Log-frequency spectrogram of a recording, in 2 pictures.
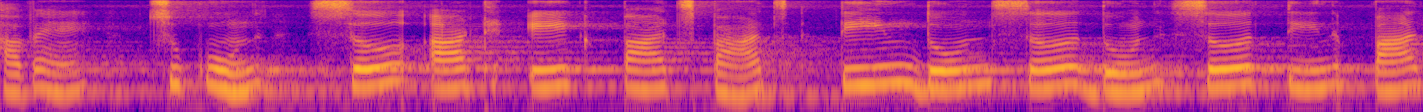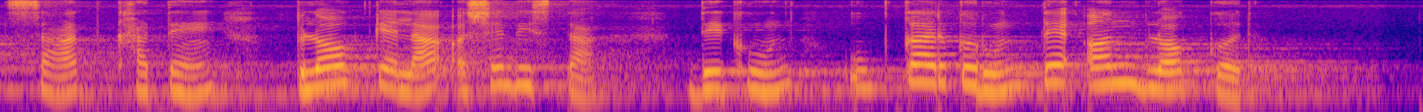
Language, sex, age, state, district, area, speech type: Goan Konkani, female, 18-30, Goa, Canacona, rural, read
